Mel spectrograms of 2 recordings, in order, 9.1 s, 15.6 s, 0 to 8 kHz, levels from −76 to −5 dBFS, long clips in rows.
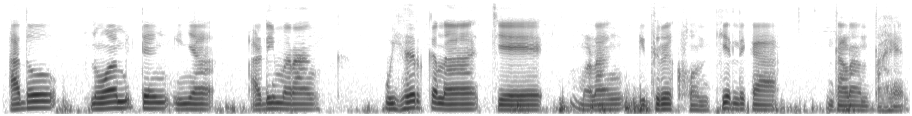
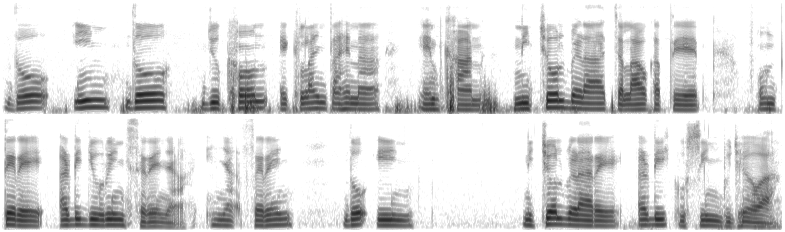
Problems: background sounds at intervals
